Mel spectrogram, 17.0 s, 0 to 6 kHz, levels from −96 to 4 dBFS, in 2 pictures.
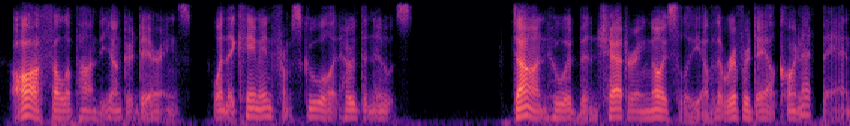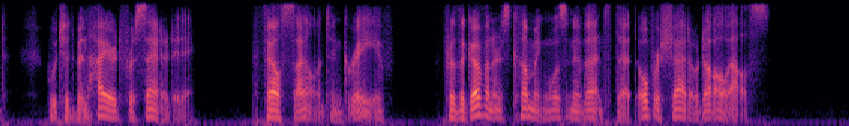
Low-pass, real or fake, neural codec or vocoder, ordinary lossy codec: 5.4 kHz; fake; codec, 16 kHz in and 24 kHz out, 0.9 kbps, LongCat-Audio-Codec, fine tuned four codebook decoder; Opus, 32 kbps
